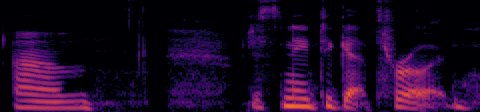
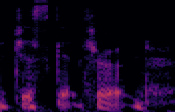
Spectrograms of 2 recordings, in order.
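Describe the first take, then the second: First: Said in the usual way. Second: Whispering to herself, urging; a quiet whisper to keep going; whispered self-pep talk. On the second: Real, not acted.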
